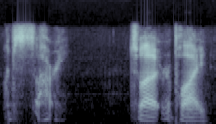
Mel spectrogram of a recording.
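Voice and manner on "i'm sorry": hushed apology; tremulous whisper. A narrator's reading. Twilight apologizes to her friends, whispered. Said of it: "voice growing tremulous".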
